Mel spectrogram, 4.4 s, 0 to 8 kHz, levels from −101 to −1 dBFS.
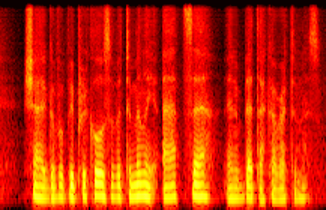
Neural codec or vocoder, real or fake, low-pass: codec, 16 kHz, 0.2 kbps, FocalCodec; fake; 7.2 kHz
